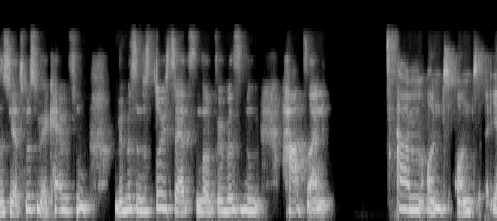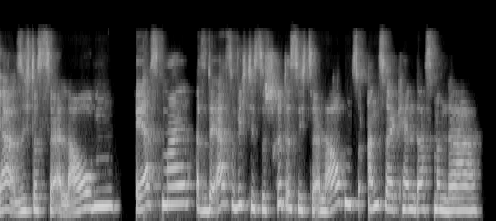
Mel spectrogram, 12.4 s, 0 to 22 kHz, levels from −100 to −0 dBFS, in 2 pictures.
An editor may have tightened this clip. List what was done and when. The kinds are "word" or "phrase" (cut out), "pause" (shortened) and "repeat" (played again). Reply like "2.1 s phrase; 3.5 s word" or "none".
7.8 s pause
